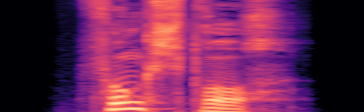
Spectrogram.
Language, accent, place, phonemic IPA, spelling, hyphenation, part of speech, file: German, Germany, Berlin, /ˈfʊŋkˌʃpʁʊχ/, Funkspruch, Funk‧spruch, noun, De-Funkspruch.ogg
- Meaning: radio message, radio call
